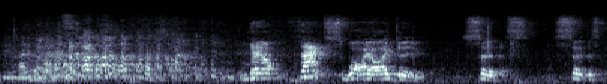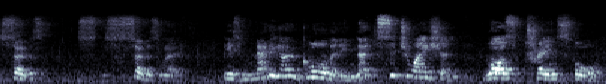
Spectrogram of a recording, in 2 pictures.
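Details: Stuttering with word repetitions in an adult male keynote speaker who states he has a stutter.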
